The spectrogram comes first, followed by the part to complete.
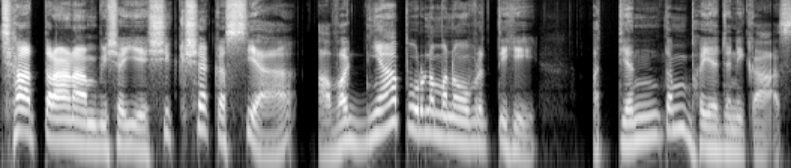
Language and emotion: Sanskrit, disgusted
